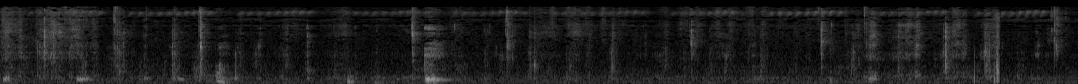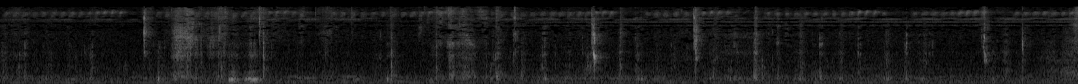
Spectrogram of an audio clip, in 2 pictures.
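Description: A man chewing and biting into fried pork close to the microphone: irregular small crunches and clicks of chewing, a little louder about four seconds in and again around twelve to thirteen seconds.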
